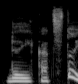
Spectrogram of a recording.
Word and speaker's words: 涙活: えー、突然ですが、お二人は類活されてますか類活というのは、涙する活動と書いて、類活と読みます。で、類活の意味を Google 先生に聞いてみたところ、意識的に泣くことでストレス解消を図る活動のことを類活というみたいです。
